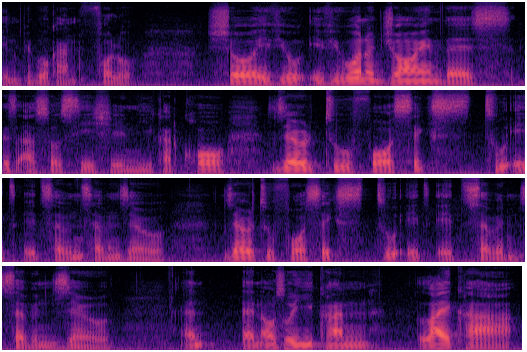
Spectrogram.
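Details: Adult male speaker; stammering.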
